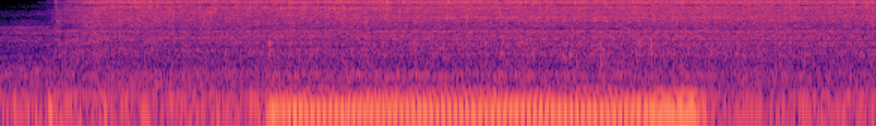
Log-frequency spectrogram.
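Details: Shurflo RV water pump running on its own while a faucet runs below full flow: pump hums steadily about three seconds then cuts off, a short even on-cycle of normal pump cycling.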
